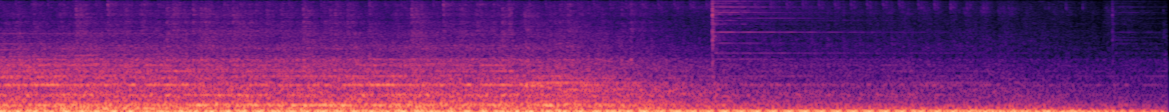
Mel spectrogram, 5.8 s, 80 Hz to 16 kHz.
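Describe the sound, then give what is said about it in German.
A nuclear reactor powering up after valves are opened gives a loud, steady low mechanical drone with a fast rhythmic throb. Thin, high-pitched whining tones join partway through as the rumble carries on. “Ventile öffnen. Der Reaktor fährt wieder hoch. Leistungsstufe 1.”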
